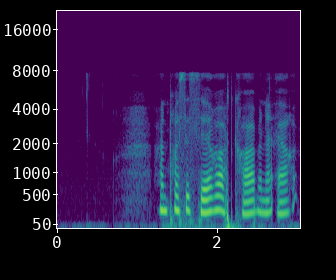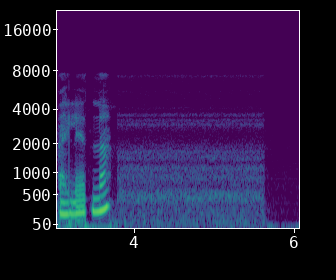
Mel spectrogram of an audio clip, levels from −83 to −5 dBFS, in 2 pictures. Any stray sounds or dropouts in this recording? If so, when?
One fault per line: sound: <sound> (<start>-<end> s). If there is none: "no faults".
no faults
